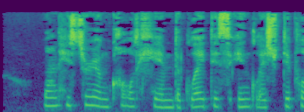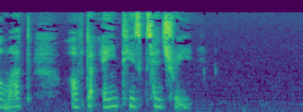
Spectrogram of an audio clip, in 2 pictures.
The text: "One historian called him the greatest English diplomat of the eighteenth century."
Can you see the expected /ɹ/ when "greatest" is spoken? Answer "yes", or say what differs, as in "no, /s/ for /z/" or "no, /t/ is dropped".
no, /l/ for /ɹ/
